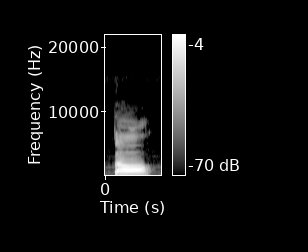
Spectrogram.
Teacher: زبان کی نوک ثنایا علیہ کی جڑ سے لگتی ہے تو تا ادا ہوتا ہے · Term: حروف نطاعیہ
